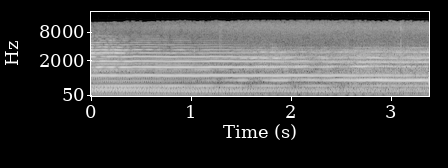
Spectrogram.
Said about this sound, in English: The sound of an ambulance wheeling into the receiving room below shatters your train of thought.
